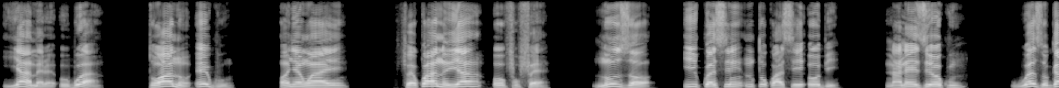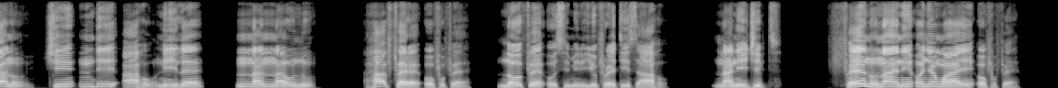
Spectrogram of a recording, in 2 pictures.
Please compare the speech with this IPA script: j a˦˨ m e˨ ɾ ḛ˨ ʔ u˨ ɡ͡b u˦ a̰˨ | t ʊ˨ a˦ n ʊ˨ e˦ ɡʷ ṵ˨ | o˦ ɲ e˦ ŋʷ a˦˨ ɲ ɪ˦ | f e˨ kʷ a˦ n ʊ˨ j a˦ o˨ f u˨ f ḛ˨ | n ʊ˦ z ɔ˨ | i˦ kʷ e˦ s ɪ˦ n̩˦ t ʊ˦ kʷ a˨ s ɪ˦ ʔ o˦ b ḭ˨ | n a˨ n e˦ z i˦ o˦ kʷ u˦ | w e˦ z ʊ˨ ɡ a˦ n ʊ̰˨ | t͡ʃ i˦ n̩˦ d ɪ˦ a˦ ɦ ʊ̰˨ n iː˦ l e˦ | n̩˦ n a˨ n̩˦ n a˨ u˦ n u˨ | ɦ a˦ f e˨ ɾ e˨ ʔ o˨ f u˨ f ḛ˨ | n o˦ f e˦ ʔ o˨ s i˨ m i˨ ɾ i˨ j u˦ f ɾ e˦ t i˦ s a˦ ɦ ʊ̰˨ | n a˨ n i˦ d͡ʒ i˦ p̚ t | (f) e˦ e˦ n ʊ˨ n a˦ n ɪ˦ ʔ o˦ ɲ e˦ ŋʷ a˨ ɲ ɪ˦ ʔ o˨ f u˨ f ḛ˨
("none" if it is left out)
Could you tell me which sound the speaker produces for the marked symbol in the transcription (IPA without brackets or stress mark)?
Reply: f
